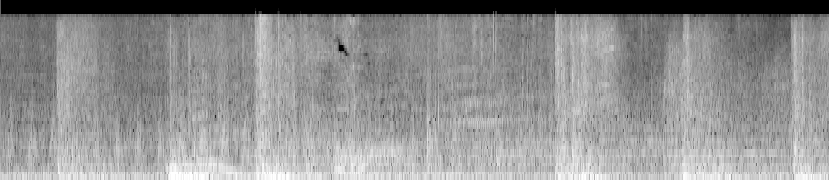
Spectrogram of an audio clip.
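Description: A large mechanical walker stomps with heavy, booming thuds.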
